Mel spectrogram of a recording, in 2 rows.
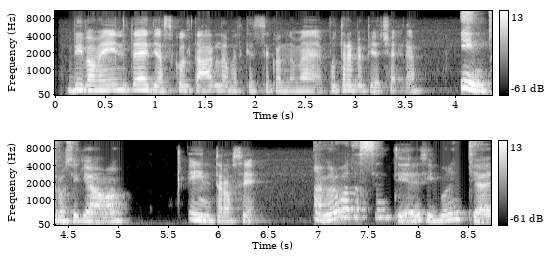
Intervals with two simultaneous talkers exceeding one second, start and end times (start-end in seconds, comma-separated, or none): none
